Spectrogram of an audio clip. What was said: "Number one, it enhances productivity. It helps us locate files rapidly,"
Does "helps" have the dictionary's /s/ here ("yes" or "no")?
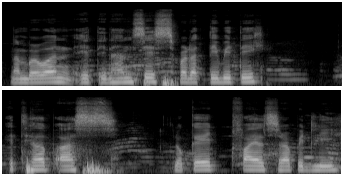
no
